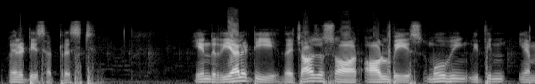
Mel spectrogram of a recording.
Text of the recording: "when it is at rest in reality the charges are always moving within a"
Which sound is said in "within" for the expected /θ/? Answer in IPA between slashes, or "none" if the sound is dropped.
/t/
